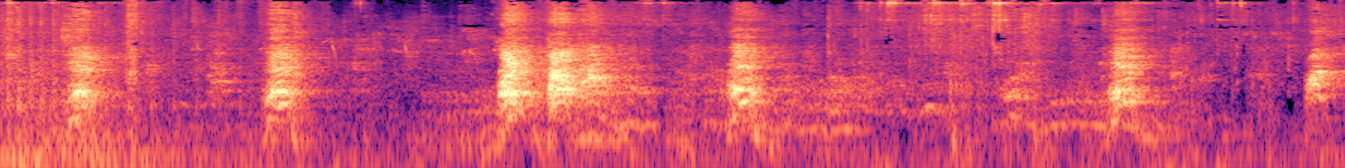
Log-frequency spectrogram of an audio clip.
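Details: Single dog barks, loud and abrupt, spaced roughly one to two seconds apart with a quick double bark midway. Quiet pauses between them and faint background hiss.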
